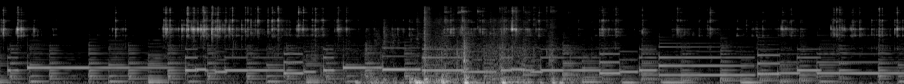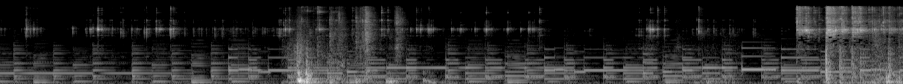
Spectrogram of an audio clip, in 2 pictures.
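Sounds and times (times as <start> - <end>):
light plucky background music: 0.0 - 18.0
plastic rattle ball rolling on floor: 1.6 - 14.6, 15.4 - 18.0.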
